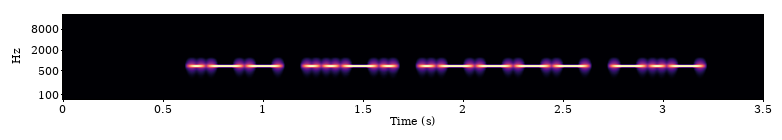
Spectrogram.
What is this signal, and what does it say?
Morse code, heard as a keyed tone, about 25 wpm, 700 Hz. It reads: WF1K
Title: USA Call Signs - 4 Characters - 4x Character Spacing - 25wpm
